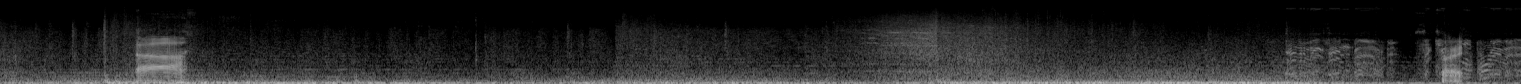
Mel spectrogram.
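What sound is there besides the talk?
explosions in the video game MechWarrior 5: Mercenaries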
